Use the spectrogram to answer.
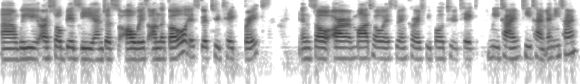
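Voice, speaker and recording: Young woman brand founder on a video call, lowish voice, upbeat and explanatory. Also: little pitch movement, normal speed. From Taiwan. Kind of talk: video call panel answer. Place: home room.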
